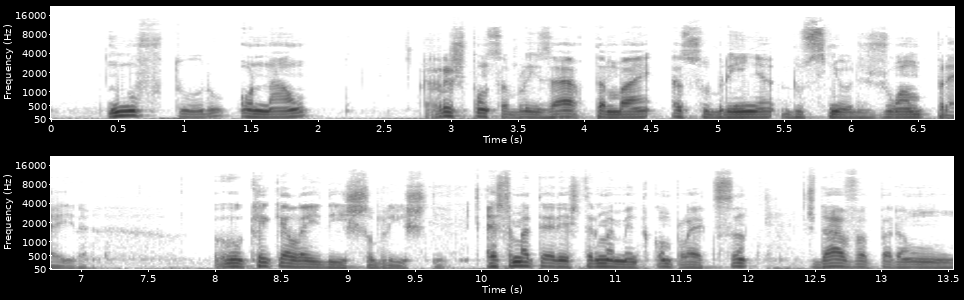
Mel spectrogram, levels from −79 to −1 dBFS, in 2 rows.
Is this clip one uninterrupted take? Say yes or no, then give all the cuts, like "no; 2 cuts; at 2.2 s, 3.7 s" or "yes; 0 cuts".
no; 2 cuts; at 1.4 s, 12.4 s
